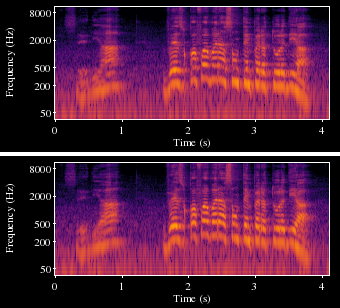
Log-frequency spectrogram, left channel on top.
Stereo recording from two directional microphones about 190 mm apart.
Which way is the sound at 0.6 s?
40° right (ahead or behind).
